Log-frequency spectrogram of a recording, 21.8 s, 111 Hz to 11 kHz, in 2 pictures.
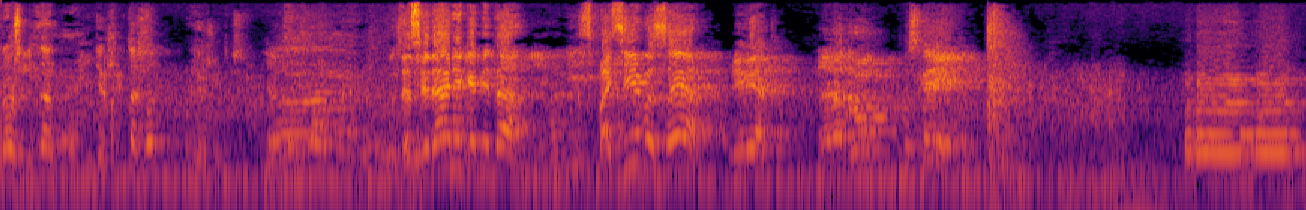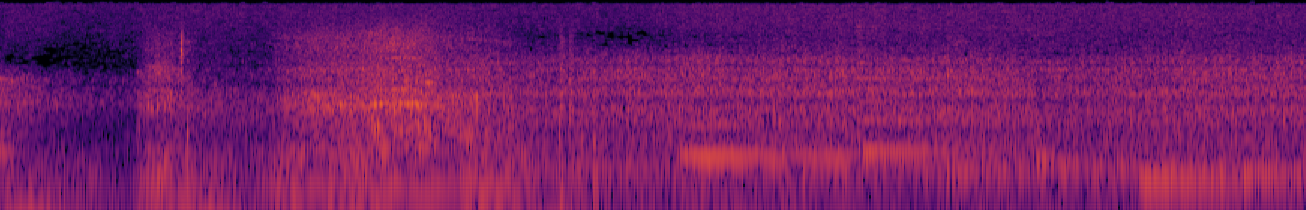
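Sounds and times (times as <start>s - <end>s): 
speech: 0.0s - 8.5s, 9.8s - 11.0s
car engine revving and accelerating away: 0.0s - 21.7s
car horn honks: 9.8s - 11.3s.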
